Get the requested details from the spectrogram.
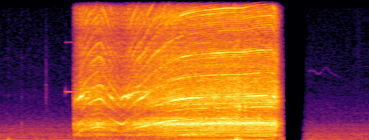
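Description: A power drill whirs as it bores into a plastic tube.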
